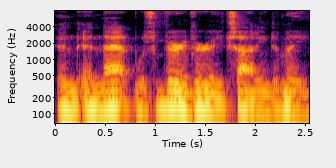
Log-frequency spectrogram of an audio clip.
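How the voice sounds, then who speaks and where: A somewhat breathy delivery with monotone, flat intonation. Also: man. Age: 60s. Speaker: hearing aid customer. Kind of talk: testimonial. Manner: hesitant, many fillers.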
